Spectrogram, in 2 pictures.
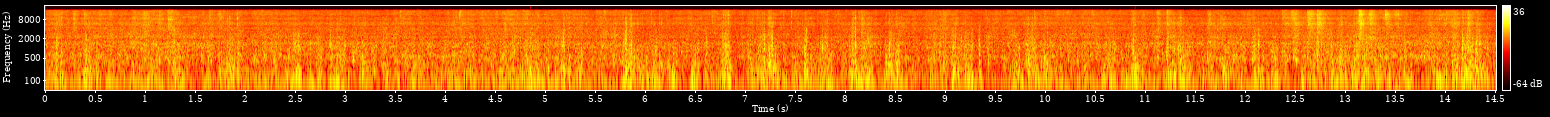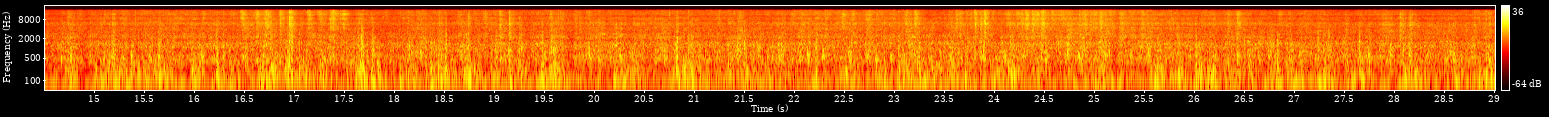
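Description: Train running along the track, heard from on board: a steady, loud rumble of wheels on the rails with scattered clicks.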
